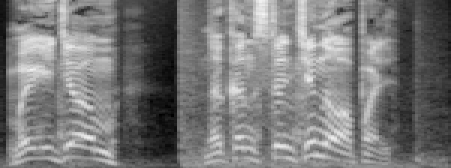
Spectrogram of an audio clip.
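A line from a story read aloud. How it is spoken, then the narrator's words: Deep bass voice. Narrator (Russian): пробасил вице-адмирал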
